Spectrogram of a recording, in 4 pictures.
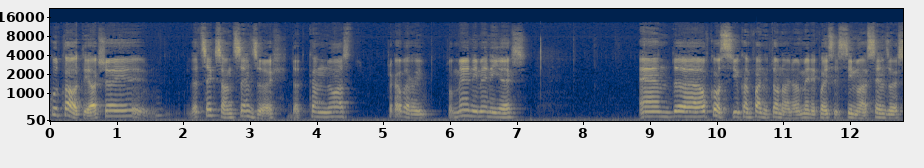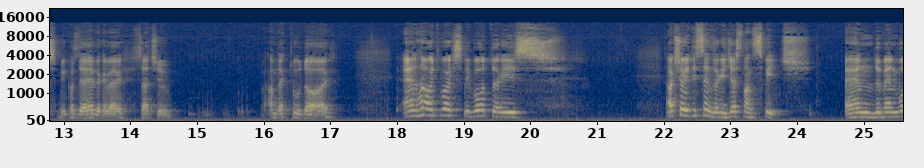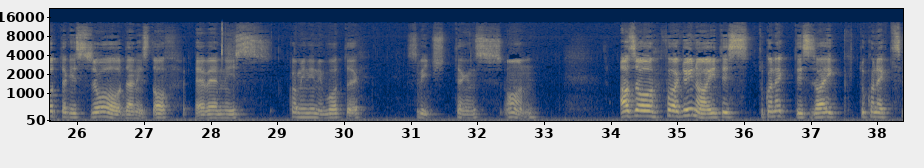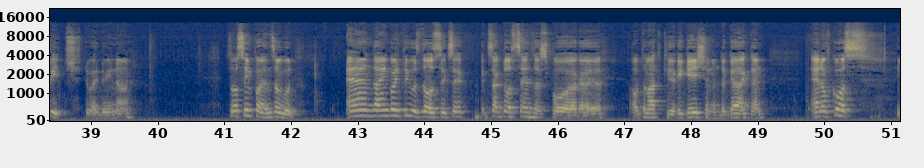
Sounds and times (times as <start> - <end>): Speech: 0.0 - 7.2, 8.8 - 14.8, 16.0 - 17.2, 18.0 - 20.6, 22.0 - 30.4, 31.0 - 33.0, 34.1 - 39.8, 41.0 - 49.2, 49.8 - 51.1.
